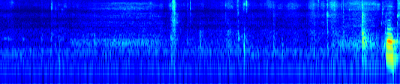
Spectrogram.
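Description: Faint handling noise with a few light clicks as a plastic lint filter is fitted back into a washing machine drum.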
